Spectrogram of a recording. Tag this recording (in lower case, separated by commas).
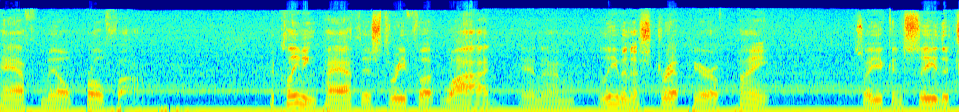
speech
